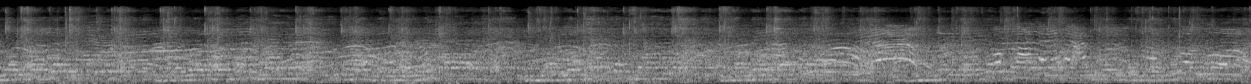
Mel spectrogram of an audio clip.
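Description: Upbeat music with a steady beat and singing plays loudly over loudspeakers.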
